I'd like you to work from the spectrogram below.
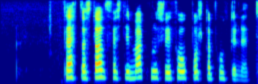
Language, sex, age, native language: Icelandic, female, 40-49, Icelandic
